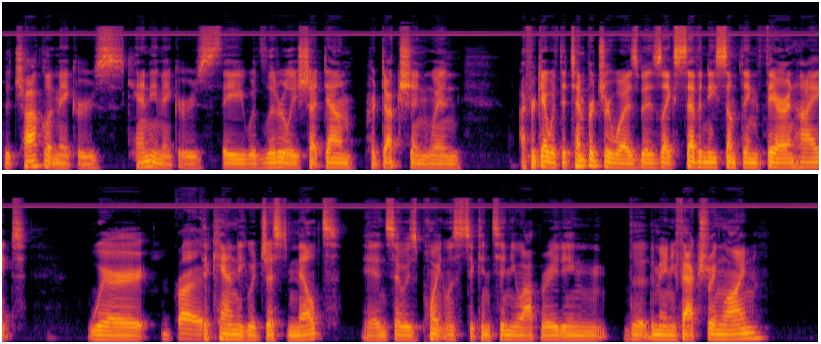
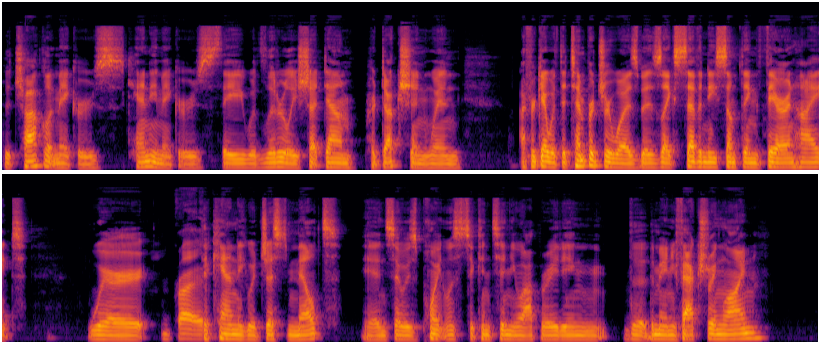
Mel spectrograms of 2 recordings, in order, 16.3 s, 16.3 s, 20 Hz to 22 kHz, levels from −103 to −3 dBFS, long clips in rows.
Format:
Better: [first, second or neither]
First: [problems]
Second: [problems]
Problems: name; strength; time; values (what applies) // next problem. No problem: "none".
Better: second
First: high-pitched whine; faint; throughout; 9.5 kHz, 25 dB below the speech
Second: none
